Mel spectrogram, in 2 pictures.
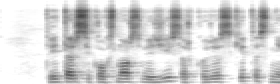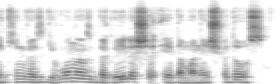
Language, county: Lithuanian, Panevėžys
